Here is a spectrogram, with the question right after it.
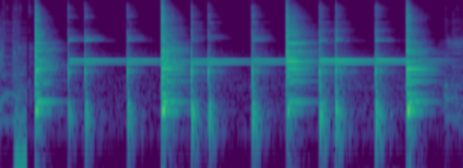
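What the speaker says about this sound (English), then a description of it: "the metal and glass drums will create high pitches" Metal and glass drums struck one at a time, about a dozen bright ringing high-pitched hits with clear sustained tones, each decaying before the next, played close and loud.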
